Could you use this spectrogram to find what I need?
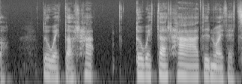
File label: "rhad", Welsh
